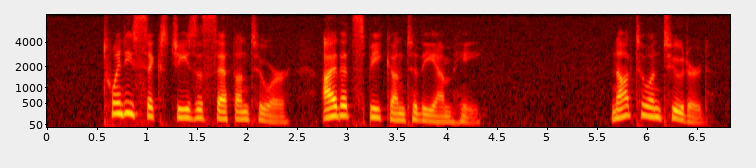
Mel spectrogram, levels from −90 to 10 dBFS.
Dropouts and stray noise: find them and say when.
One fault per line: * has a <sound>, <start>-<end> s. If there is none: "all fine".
all fine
